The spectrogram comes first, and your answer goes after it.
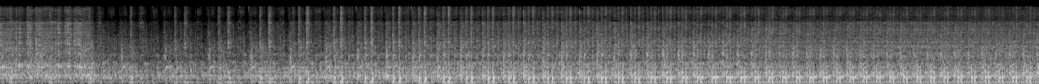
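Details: Gardner 4LW diesel with cracked head repaired, after bleeding air from fuel system via bleed screws: slow cranking catches, then settles into an even, solid diesel beat with no knocks or misses.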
